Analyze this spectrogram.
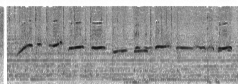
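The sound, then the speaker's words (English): A bright whistled melody carries a tune in short gliding phrases over a steady instrumental backing, loud throughout with no voices. “Can you do the whistling and the double clap, though?”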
